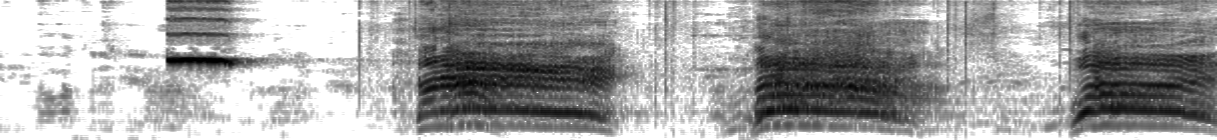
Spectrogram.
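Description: A short shrill whistle, then men shouting three loud, long drawn-out calls, each falling in pitch at its end: pigeon handlers calling their racing pigeons down while waving hen pigeons.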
